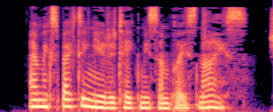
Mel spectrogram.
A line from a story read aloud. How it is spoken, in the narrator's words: said softly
